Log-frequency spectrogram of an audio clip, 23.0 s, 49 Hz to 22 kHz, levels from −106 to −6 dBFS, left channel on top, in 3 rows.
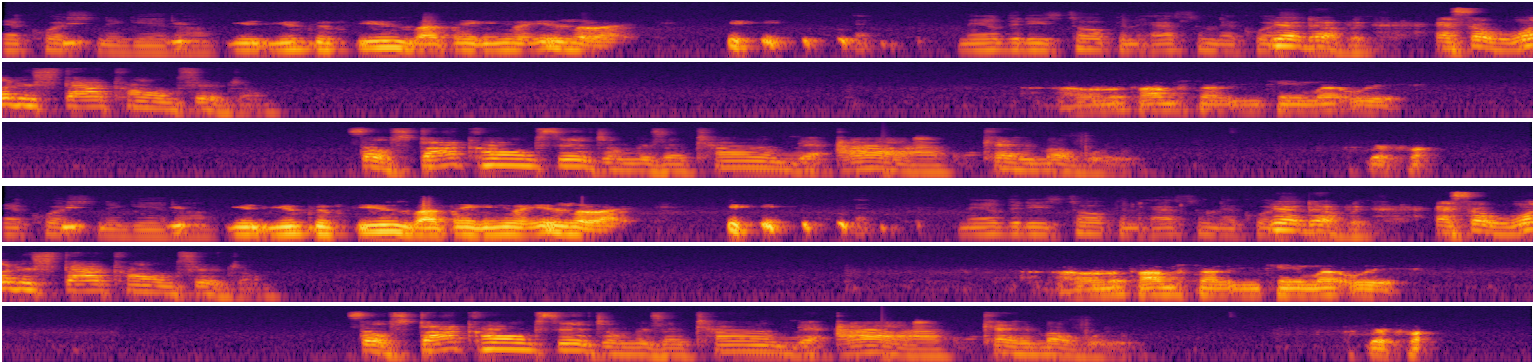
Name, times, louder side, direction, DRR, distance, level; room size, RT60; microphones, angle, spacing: voice 1, 0.0-1.0 4.8-6.6 19.0-19.4 20.6-20.8, left 1 dB, 10° left, 0.4 m, -40 dB
voice 2, 0.8-3.2 3.6-3.9 12.9-14.6 22.1-22.4, right 7 dB, 75° right, 0.3 m, -23 dB
voice 3, 6.3-8.9 17.1-20.9, right 1 dB, 25° right, 0.9 m, -28 dB
2.6 x 2.2 x 3.5 m
head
